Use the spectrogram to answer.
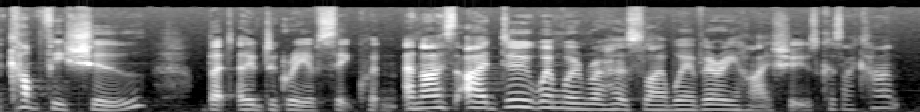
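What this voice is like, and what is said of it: Faint Australian accent. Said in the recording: “we can hear a hint of your Australian accent.”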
